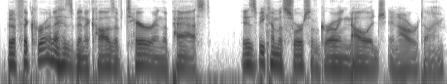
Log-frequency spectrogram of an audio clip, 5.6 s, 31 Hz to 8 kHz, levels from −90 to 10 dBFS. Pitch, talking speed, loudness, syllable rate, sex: 95 Hz, 260 wpm, -18 LUFS, 6.8 syllables/s, male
